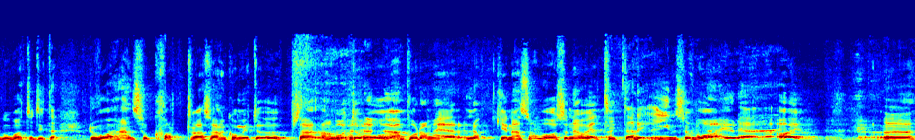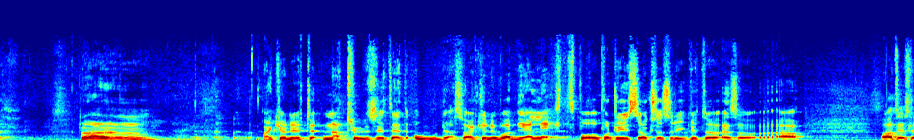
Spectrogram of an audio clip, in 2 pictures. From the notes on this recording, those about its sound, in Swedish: Inspelningen ägde rum inför publik på resturangbåten Nordens Ljus som ligger förtöjd i Karlbergskanalen i Stockholm.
